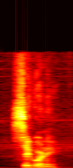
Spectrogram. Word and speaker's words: Sigourney: Yeah, but you're putting too much emphasis on the Sig part. It's just Sigourney. – Sigourney.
